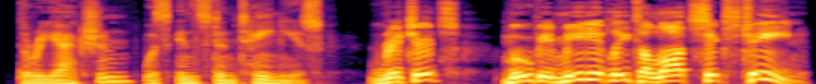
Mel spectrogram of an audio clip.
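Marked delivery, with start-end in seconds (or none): 2.5-5.4 loud amplified command; booming loudspeaker order; megaphone voice. Acted.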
